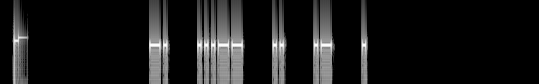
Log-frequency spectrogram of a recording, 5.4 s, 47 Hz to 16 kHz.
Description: Morse code, heard as a keyed tone, about 36 wpm, spaced as for 20 wpm, 700 Hz. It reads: N3IAE
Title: USA Call Signs - 5 Characters - 3x Character Spacing - 35wpm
